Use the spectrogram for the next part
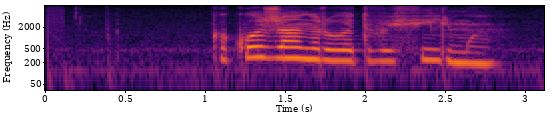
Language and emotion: Russian, angry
